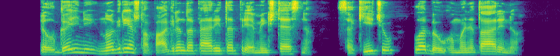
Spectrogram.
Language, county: Lithuanian, Alytus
